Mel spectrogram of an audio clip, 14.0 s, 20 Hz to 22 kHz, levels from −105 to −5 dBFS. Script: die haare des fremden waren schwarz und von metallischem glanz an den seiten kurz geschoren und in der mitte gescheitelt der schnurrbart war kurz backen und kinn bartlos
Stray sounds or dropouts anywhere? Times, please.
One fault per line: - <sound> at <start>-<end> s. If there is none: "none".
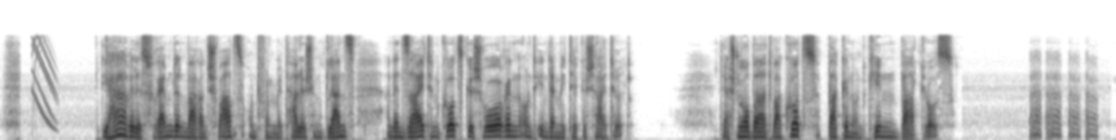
- chirp at 0.4-0.7 s
- laugh at 12.9-13.7 s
